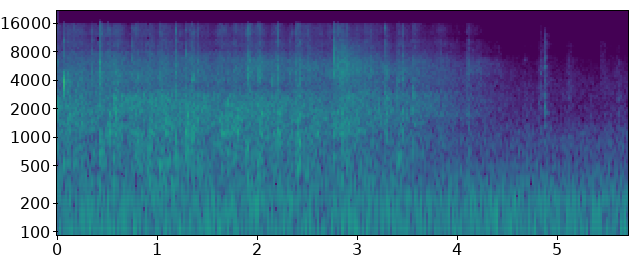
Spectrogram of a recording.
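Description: Audience clapping, loudest at first and dying away about four seconds in.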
